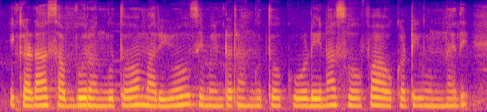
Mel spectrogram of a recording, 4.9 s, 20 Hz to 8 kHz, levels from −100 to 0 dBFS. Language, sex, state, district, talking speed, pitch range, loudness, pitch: Telugu, female, Telangana, Hyderabad, 110 wpm, 195-210 Hz, -17 LUFS, 200 Hz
